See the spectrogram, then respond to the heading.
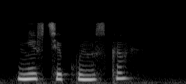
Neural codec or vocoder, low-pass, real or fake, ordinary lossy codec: codec, 16 kHz, 1 kbps, FunCodec, trained on LibriTTS, 50 frames a second; 7.2 kHz; fake; Opus, 64 kbps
